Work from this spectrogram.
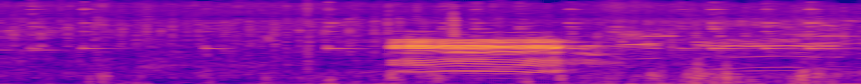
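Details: Cow near a village house calls out for grass food: a single steady harmonic moo of almost a second midway through, over low clattering and scattered background noises.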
